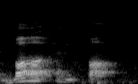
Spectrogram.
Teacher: ba and pa, they are pronounced both by using the two lips, so bilabial sounds.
